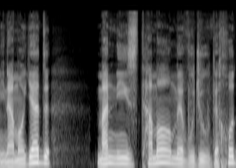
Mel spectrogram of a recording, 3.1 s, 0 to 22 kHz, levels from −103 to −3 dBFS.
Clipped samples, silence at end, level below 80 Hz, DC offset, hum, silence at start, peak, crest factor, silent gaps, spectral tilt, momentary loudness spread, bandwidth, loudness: under 0.1%; 0 s; -52 dBFS; under 0.1%; none; 0 s; -4 dBFS; 20 dB; none; -6.5 dB/octave; 7 LU; 16 kHz; -23 LUFS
